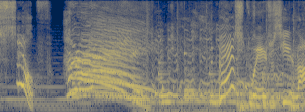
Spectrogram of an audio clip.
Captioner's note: giggling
